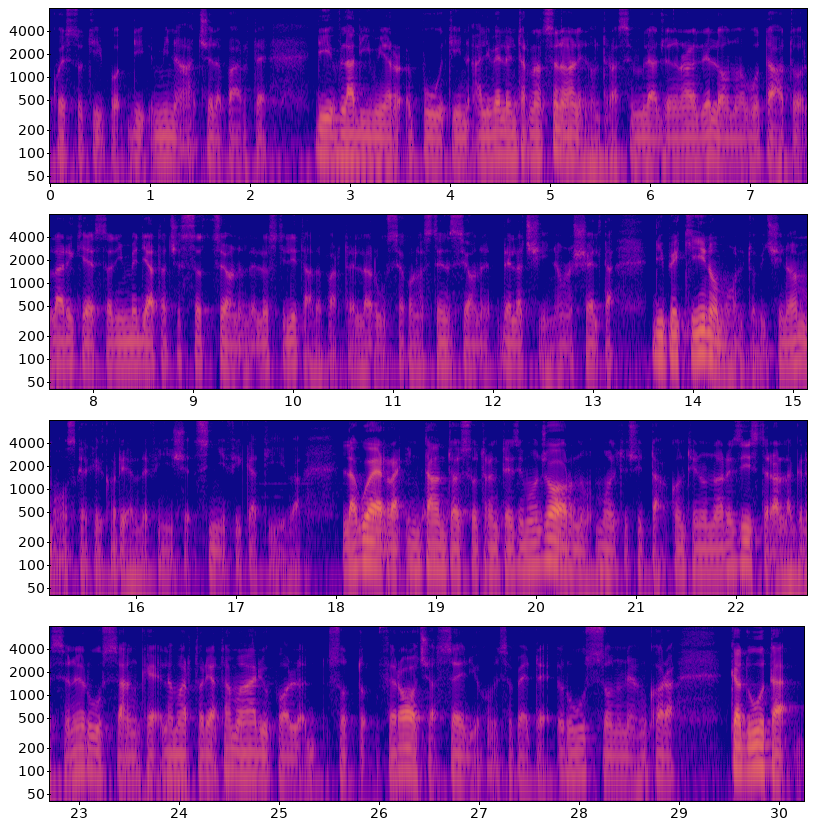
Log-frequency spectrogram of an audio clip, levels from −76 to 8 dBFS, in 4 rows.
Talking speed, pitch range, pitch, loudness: 150 wpm, 80-90 Hz, 85 Hz, -34 LUFS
